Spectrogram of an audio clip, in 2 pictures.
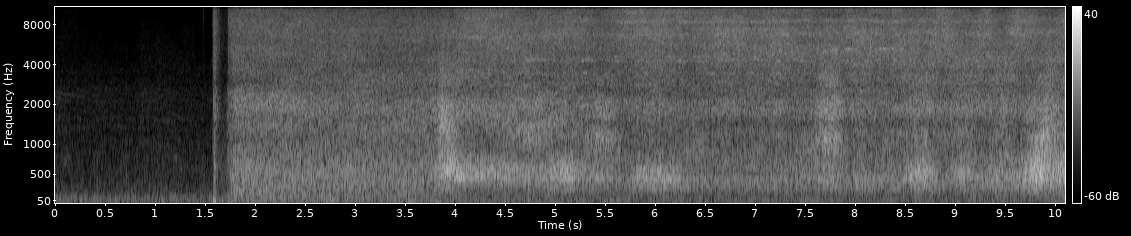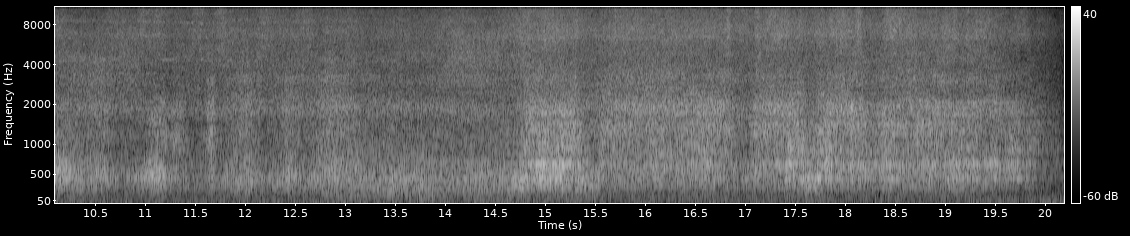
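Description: An electric pressure washer's high-pressure jet comes on suddenly about two seconds in and sprays steadily, a loud hiss with splashing as it hits a barbecue drip tray and the concrete floor, rinsing off degreaser.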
